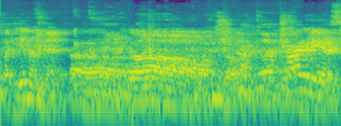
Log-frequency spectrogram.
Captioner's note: attendees chuckle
